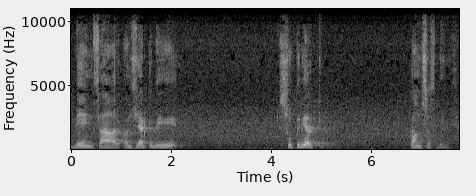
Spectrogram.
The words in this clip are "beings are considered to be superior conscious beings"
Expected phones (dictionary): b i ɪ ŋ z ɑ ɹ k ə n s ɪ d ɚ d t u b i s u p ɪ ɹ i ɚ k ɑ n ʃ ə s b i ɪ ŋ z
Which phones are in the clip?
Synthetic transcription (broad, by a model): b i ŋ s ɑ ɹ k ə n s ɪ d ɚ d t u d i s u p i ɹ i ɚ k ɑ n s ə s b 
